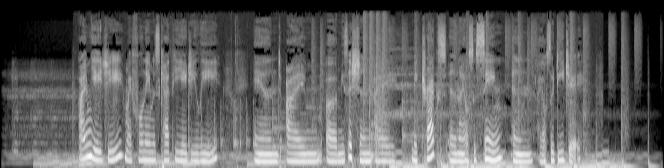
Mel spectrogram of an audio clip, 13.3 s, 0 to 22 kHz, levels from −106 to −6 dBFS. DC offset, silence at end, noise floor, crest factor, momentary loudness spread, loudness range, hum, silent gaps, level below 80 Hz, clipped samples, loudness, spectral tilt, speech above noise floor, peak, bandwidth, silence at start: under 0.1%; 0.15 s; -48 dBFS; 16 dB; 19 LU; 3 LU; none; none; -30 dBFS; under 0.1%; -19 LUFS; -6 dB/octave; 30 dB; -2 dBFS; 16 kHz; 0.3 s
